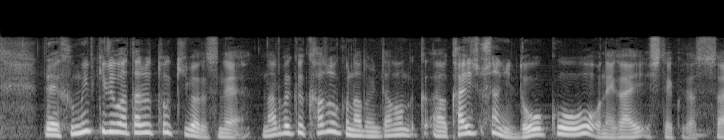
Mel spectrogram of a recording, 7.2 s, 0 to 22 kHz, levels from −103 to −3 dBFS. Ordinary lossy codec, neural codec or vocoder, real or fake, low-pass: none; none; real; 7.2 kHz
